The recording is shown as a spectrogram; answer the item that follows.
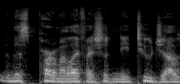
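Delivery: ordinary delivery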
